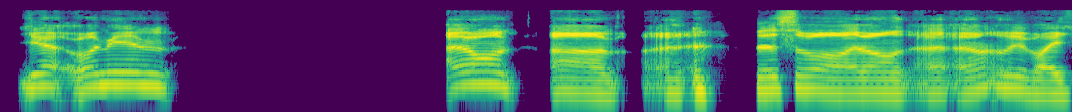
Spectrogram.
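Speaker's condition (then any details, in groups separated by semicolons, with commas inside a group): Congenital muscular dystrophy; on a ventilator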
